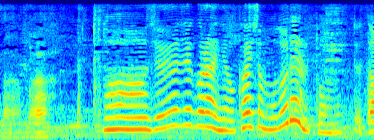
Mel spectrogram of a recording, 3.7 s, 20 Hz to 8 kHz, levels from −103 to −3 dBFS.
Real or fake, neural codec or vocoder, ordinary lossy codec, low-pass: real; none; none; 7.2 kHz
